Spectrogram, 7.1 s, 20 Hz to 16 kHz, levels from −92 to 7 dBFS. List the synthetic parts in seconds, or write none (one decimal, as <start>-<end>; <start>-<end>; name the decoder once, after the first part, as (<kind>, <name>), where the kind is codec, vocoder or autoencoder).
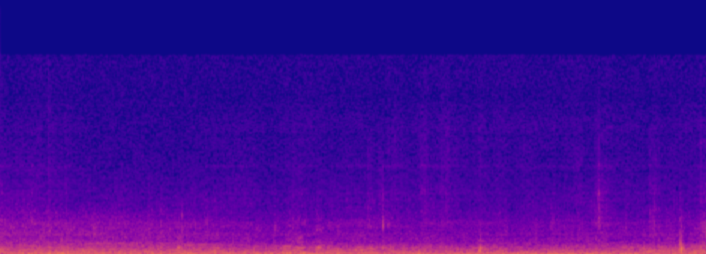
0.0-0.8 (codec, SNAC); 2.0-7.1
